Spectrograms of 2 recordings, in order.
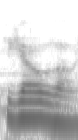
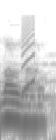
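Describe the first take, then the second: First: The name begins with a Y sound. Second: The name begins with an L sound. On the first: The speaker calls it right. "He pronounces his name YOLO" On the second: The speaker calls it wrong. "do not call him Lolo"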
